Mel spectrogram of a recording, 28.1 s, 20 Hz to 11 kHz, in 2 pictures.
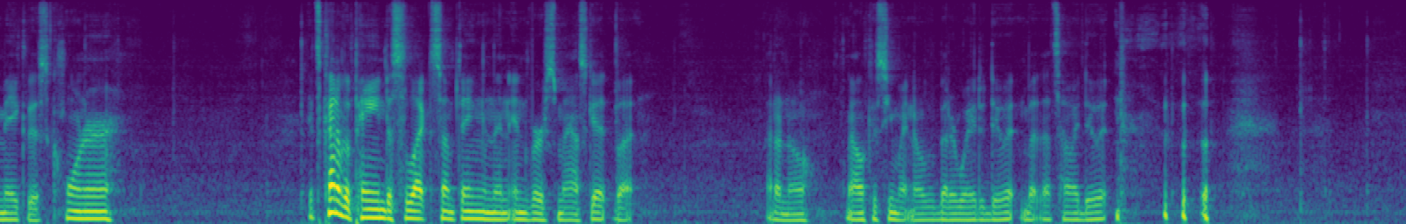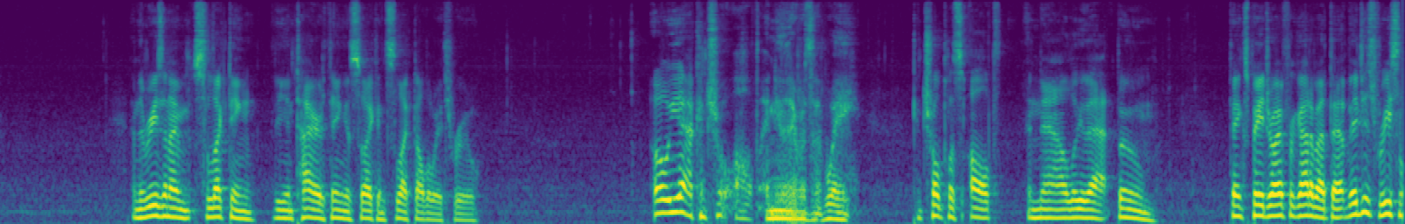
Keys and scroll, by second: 25.1 ctrl+z.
